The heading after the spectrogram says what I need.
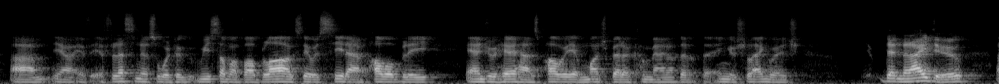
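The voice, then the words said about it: Strong Chinese accent in English. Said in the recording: “as listeners can hear, my accent is much stronger than yours ... I was born in China”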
